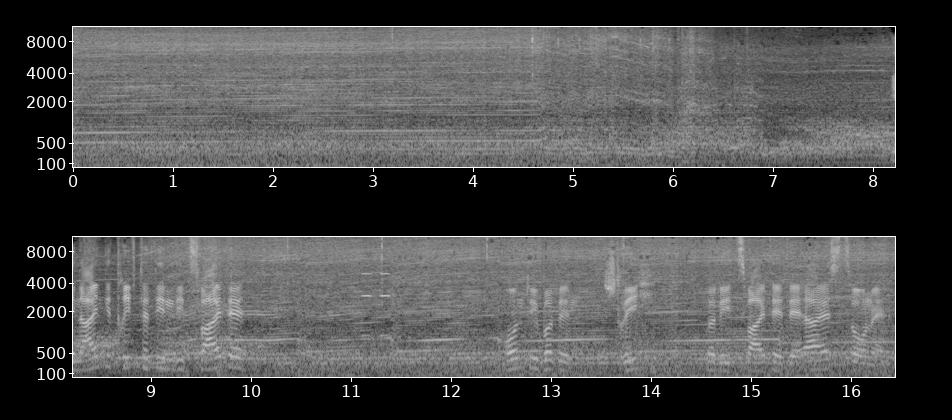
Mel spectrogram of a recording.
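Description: A racing car engine screams at high revs, its pitch climbing and dropping sharply with each gear change.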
